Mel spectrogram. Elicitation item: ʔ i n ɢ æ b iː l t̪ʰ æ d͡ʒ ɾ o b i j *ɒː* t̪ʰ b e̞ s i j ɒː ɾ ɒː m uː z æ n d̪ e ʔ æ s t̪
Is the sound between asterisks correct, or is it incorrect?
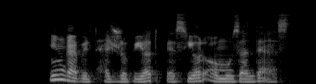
correct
